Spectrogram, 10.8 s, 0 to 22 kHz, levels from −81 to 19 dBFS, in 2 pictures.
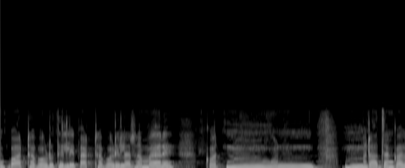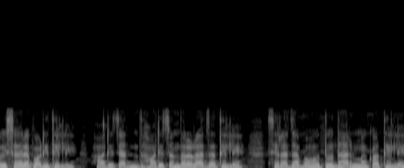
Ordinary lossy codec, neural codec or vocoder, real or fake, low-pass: none; none; real; none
